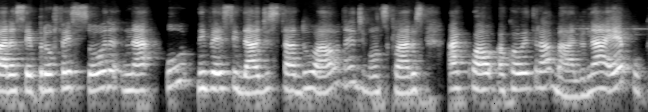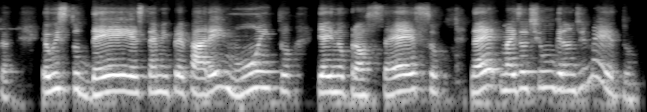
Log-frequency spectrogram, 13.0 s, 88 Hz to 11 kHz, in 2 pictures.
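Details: Stuttering in a 37-year-old woman, onset at age 4, with a family history (father and brother also stuttered); she describes it as a neurobiological speech disorder.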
